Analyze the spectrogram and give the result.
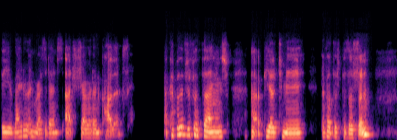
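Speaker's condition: Deafness with speech impediment; born deaf, years of speech therapy, cannot really hear voices in interviews

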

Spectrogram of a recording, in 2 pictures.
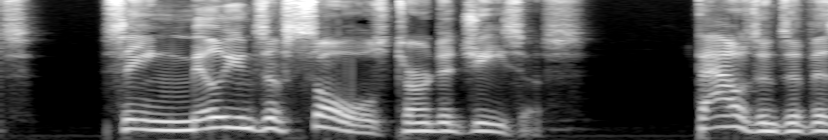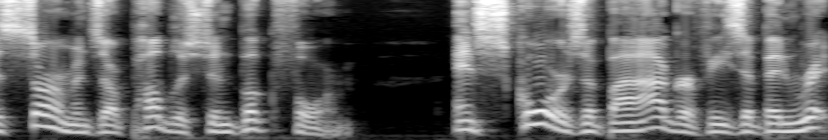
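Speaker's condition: No condition

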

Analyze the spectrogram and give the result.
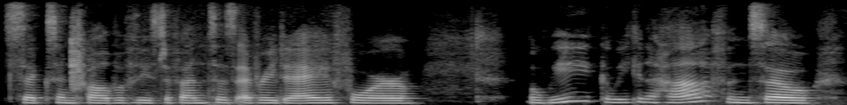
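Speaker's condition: No condition

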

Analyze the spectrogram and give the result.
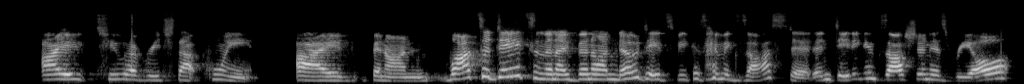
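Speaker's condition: No condition

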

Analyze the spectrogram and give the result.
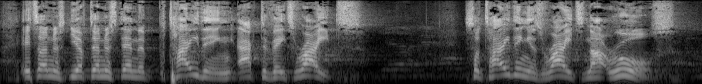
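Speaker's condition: No condition

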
